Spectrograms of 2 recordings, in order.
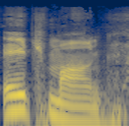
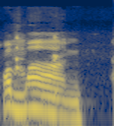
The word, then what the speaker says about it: Hmong: I tried all day to make sure I didn't say Hmong or Hmong. I tried all day to remind myself that H is silent.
